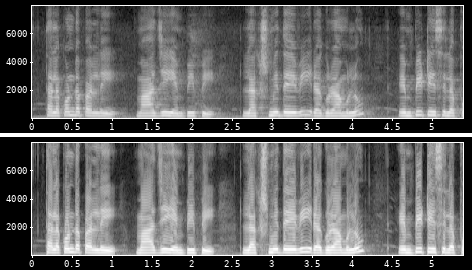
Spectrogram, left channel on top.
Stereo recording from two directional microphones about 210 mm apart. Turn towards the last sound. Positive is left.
turn(degrees=-55)  # may be behind; listen again after turning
